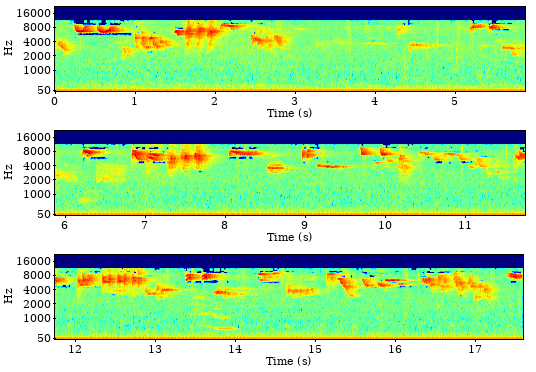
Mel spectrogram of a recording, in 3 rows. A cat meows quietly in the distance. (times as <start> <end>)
13.3 14.1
